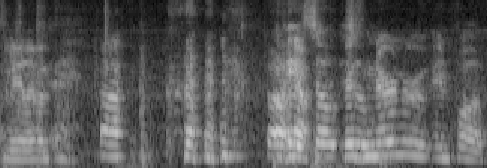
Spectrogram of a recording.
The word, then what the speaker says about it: Nirnroot: You mean Nirnroot? It's Nirnroot. It's spelled Nirnroot? N-I-R-N root.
